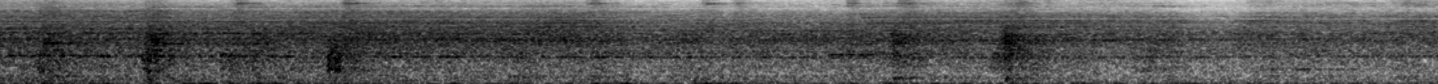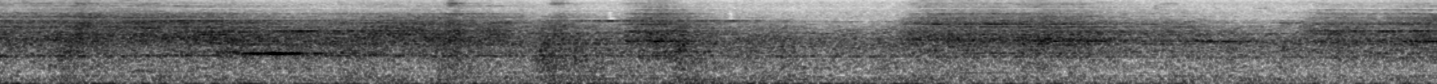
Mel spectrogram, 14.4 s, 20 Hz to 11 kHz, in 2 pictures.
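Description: Electric multiple-unit commuter train (Bombardier MR-90) pulling away, its rumble fading steadily as it moves off down the track, with a few wheel clicks and a faint thin squeal from the wheels.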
